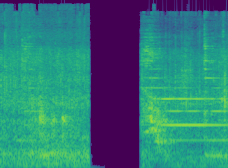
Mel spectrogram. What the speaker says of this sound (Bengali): তো এই যে এখন এই পটল, আলু একসঙ্গে ভালো করে একটু কষিয়ে নেব।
